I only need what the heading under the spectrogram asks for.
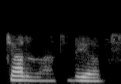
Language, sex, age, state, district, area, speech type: Kashmiri, male, 30-45, Jammu and Kashmir, Kupwara, urban, conversation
